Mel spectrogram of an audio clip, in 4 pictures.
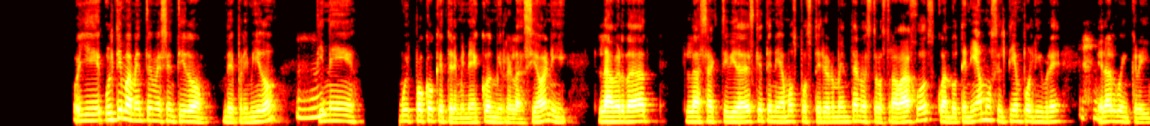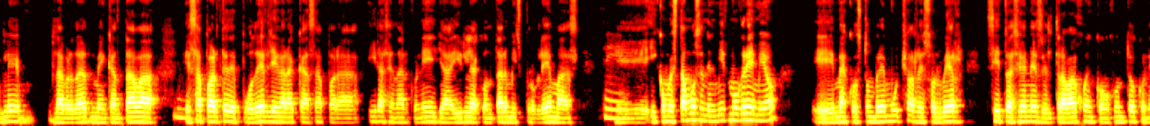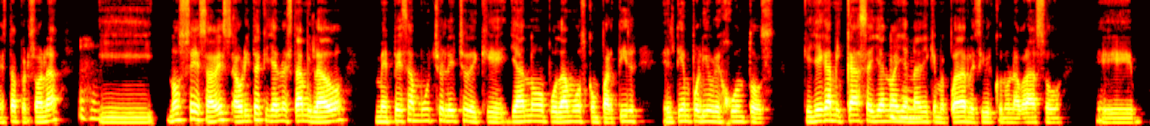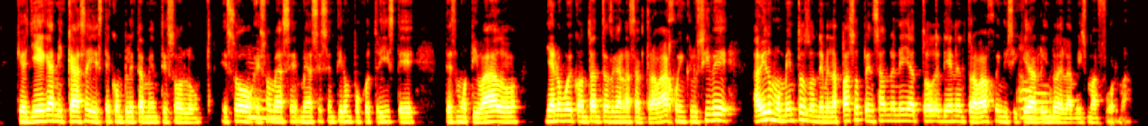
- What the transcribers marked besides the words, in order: other noise
- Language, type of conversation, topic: Spanish, advice, ¿Cómo puedo aceptar la nueva realidad después de que terminó mi relación?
